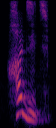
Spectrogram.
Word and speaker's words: ходить: Обращаем внимание на ударение. Ходить.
